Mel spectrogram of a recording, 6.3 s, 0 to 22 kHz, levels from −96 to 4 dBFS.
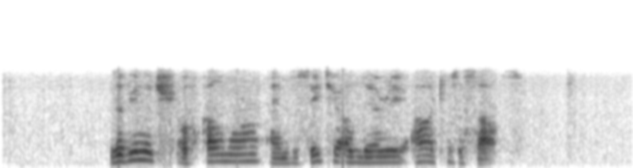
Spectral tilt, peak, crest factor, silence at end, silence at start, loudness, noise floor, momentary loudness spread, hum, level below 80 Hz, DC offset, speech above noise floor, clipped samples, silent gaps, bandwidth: -4 dB/octave; -10 dBFS; 20 dB; 1.15 s; 1.1 s; -28 LUFS; -69 dBFS; 10 LU; none; -74 dBFS; under 0.1%; 42 dB; under 0.1%; none; 4.2 kHz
